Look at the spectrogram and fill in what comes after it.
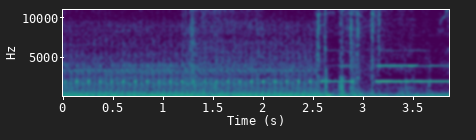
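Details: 2021 Mitsubishi Xpander GLS with stock battery failing; key turned gives rapid steady clicking about eight per second, no cranking, then a chime: no-start from weak battery.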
